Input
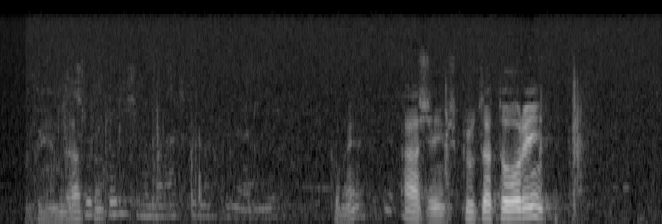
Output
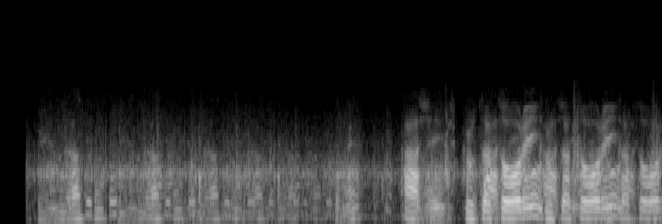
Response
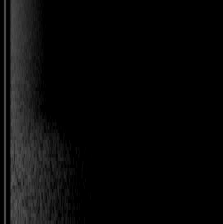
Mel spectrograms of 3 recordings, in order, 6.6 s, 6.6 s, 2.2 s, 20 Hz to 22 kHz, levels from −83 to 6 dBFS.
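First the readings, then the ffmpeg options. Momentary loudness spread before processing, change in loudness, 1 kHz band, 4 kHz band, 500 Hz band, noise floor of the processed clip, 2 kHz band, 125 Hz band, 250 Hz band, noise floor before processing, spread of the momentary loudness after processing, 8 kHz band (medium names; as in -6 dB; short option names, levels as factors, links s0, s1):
25 LU, +5.5 dB, +15.0 dB, under -15 dB, +7.0 dB, -49 dBFS, -4.0 dB, +13.5 dB, +6.0 dB, -51 dBFS, 21 LU, under -25 dB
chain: -filter_complex "[0:a]asplit=2[s0][s1];[s1]alimiter=limit=0.1:level=0:latency=1:release=407,volume=0.841[s2];[s0][s2]amix=inputs=2:normalize=0,acrusher=bits=5:mix=0:aa=0.000001,lowpass=f=920:t=q:w=6,equalizer=f=140:w=5.1:g=12,aecho=1:1:790|1382|1827|2160|2410:0.631|0.398|0.251|0.158|0.1"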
